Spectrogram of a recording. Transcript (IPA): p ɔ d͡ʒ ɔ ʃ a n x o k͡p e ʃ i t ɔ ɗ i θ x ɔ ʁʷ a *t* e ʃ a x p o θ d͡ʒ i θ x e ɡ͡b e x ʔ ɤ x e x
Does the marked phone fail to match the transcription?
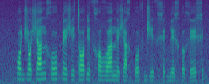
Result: yes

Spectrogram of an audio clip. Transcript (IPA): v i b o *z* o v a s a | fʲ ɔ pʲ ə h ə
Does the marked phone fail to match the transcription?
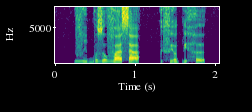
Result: no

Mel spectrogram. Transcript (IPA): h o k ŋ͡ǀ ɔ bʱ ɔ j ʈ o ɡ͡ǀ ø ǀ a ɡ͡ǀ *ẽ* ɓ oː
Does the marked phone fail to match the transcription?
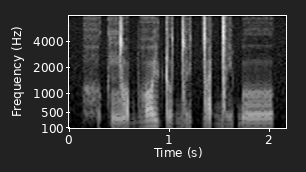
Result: yes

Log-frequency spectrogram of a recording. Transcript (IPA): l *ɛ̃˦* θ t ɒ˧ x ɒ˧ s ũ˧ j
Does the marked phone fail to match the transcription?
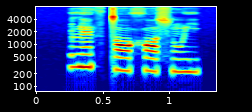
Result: no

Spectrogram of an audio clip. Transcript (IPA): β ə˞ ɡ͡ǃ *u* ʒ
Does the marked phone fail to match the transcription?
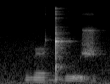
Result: no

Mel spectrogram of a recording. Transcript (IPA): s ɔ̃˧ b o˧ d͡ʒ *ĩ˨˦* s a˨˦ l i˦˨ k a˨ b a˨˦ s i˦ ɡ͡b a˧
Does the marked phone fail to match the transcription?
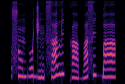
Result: yes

